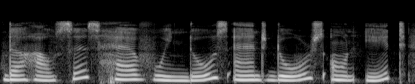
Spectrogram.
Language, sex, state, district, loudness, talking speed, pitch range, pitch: English, female, Assam, Kamrup Metropolitan, -15 LUFS, 115 wpm, 195-225 Hz, 210 Hz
